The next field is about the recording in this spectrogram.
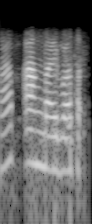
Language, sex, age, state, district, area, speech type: Bodo, female, 45-60, Assam, Baksa, rural, conversation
